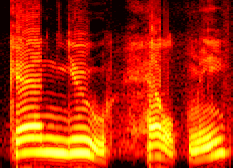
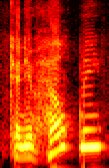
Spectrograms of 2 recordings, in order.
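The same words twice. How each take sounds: First: "Can you help me?" drawn out slowly; slow careful model. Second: "Can you help me?" much higher, like a real plea; pleading natural ask. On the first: Teacher to beginners, slow clear model. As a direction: model each word slowly for learners. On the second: Teacher acting a learner asking for help, much higher. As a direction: ask for help with a lifted, urgent voice. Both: Shown as a demonstration. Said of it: "slow then natural take".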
